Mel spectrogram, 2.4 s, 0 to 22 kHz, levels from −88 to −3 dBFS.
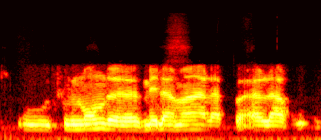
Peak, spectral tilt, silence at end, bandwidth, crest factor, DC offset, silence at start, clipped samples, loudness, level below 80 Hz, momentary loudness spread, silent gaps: -2 dBFS; -5.5 dB/octave; 0 s; 6.6 kHz; 12 dB; under 0.1%; 0.15 s; under 0.1%; -14 LUFS; -52 dBFS; 6 LU; none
